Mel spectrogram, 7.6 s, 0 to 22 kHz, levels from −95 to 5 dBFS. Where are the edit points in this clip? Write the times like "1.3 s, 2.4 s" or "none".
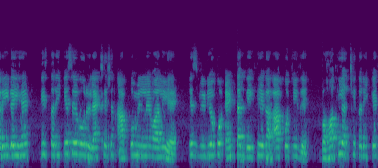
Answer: none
